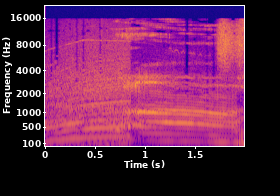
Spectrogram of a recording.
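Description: A car drifting in the Drift21 driving simulator with a tuned suspension: a loud, steady engine tone and sustained tire squeal that shift pitch as the car slides, with no talk over it.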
